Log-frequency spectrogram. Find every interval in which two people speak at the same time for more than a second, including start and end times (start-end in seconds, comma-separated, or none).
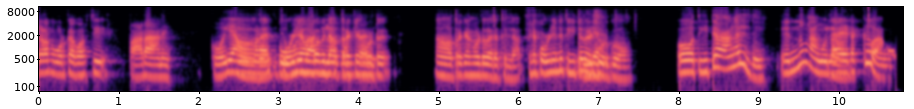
2.5-4.2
